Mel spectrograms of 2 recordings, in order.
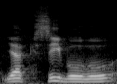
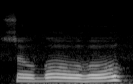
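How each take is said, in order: First: The vowel after 'yaks-' is an 'i' sound. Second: The vowel after 'yaks-' is a 'u' sound. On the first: The speaker calls it right. "No, yaksibuhu" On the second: The speaker calls it wrong. "I said yaksubuhu. That didn't sound right at all"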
